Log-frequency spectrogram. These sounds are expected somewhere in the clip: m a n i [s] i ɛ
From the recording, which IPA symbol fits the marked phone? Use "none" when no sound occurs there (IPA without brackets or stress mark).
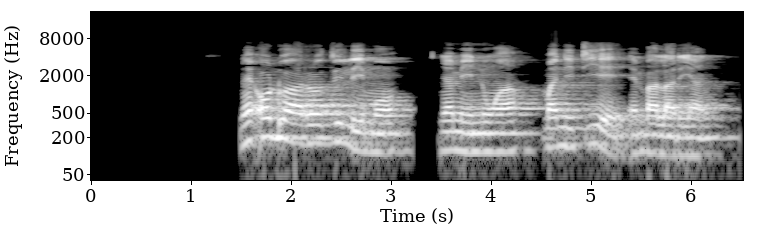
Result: t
